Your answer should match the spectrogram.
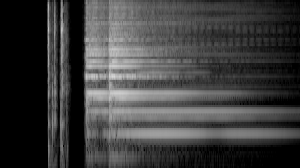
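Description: A quick double click, then a bright bell ding struck twice in quick succession and left ringing, fading out near the end: the click-and-bell sound effect of a subscribe-button animation.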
